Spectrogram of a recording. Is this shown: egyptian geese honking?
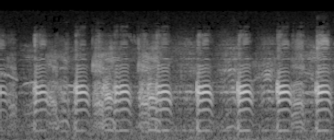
yes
